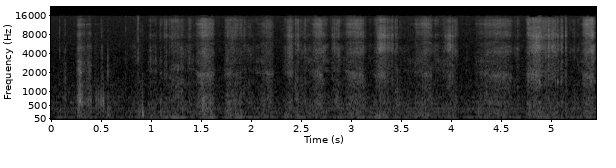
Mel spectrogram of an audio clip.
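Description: A gold metal fountain pen nib, held in the fingers, scratches across a flat, solid sheet of lined cream writing paper on a desk while writing English cursive. Soft, bright, scratchy strokes come in short overlapping bursts over a faint steady low hum.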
